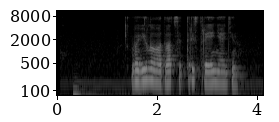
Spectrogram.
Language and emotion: Russian, neutral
